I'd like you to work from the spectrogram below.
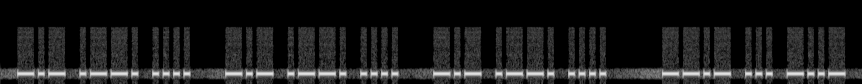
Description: Morse code, heard as a keyed tone, about 23 wpm, 500 Hz. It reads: KPH KPH KPH QSX
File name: WebSDR records / w7pua-2.ddns.net 8642.00 cw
